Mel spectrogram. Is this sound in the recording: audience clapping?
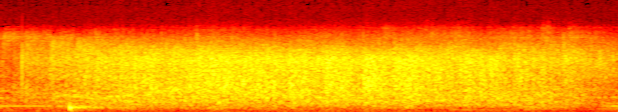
yes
